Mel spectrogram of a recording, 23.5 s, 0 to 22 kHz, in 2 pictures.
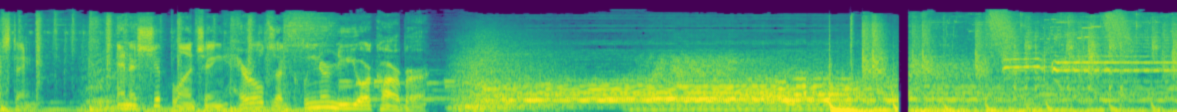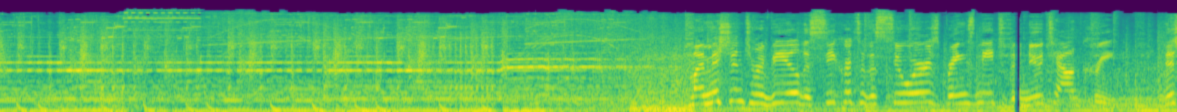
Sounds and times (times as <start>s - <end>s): Music: 0.0s - 23.5s
Speech: 1.2s - 4.3s, 18.7s - 23.5s.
